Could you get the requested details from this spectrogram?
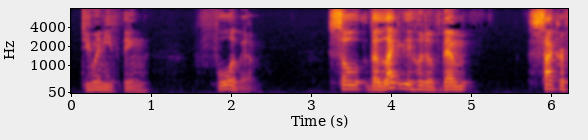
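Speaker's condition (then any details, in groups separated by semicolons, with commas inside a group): No condition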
